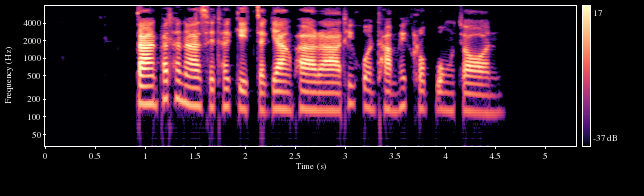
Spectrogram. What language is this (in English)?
Thai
